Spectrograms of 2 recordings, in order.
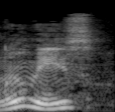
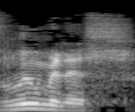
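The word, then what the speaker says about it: Lumines: oh uh we're getting lumies uh electron electronic Symphony uh that's luminous no I call it lumies no it's luminous I call it lumies it's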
